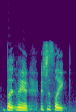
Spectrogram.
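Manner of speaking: usual speaking voice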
